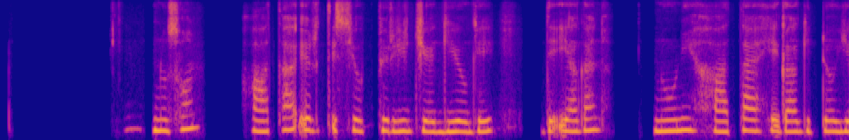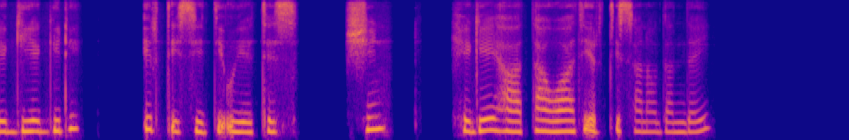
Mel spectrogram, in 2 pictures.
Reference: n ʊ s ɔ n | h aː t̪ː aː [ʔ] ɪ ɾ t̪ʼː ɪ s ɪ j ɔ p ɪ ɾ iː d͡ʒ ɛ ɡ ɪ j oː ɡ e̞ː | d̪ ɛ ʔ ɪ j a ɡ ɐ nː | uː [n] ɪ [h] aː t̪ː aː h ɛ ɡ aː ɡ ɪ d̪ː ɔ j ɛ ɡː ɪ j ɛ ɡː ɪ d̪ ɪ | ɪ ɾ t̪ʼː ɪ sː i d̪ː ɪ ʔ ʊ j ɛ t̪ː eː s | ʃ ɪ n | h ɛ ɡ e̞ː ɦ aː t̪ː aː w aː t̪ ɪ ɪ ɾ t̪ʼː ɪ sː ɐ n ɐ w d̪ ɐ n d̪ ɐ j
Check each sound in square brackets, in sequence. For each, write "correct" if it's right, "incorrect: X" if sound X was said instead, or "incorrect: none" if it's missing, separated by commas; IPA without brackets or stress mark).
correct, correct, correct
